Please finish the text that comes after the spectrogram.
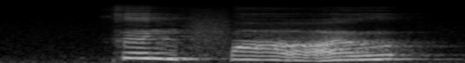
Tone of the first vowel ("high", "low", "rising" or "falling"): falling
